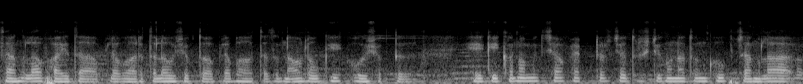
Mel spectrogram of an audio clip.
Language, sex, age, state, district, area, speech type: Marathi, male, 18-30, Maharashtra, Kolhapur, urban, spontaneous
